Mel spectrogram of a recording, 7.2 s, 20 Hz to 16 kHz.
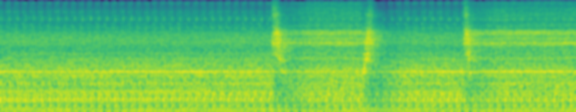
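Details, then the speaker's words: Air compressor's first test after wiring in a remote switch and a solenoid air valve: even motor hum with a few short solenoid clicks as pressure builds before the valve opens. Pressure switch set to 150; running normally. "all right that's a good sign the compressor's running and i can hear that solenoid click so i think it's definitely trying to open that this can't yet until there builds some pressure"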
